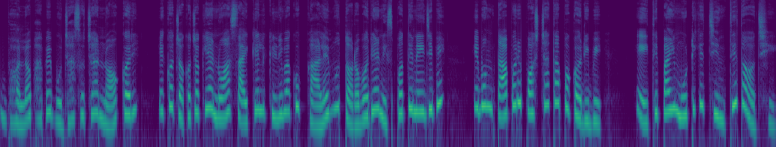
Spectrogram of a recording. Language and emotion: Odia, fearful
